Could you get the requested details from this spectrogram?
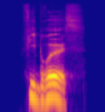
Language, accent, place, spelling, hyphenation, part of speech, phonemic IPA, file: German, Germany, Berlin, fibrös, fi‧b‧rös, adjective, /fiˈbʁøːs/, De-fibrös.ogg
- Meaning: fibrous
